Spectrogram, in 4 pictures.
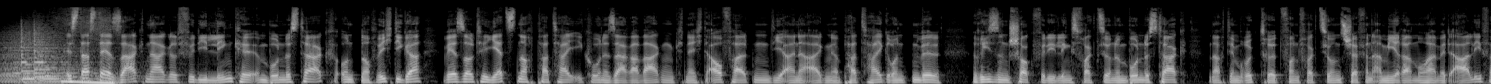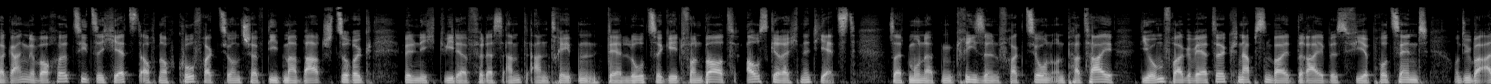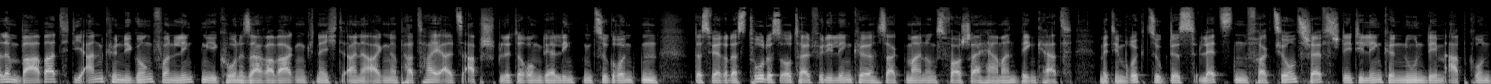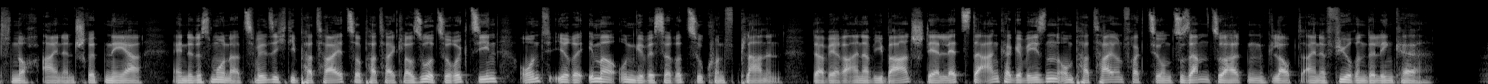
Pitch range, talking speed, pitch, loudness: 90-105 Hz, 160 wpm, 95 Hz, -21 LUFS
